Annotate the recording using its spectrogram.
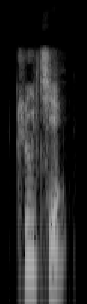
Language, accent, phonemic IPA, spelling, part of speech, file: French, France, /klu.tje/, cloutier, noun, LL-Q150 (fra)-cloutier.wav
- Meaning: nailer (person who makes nails)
